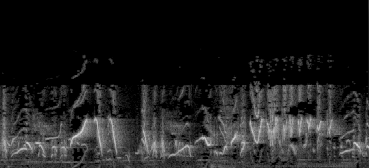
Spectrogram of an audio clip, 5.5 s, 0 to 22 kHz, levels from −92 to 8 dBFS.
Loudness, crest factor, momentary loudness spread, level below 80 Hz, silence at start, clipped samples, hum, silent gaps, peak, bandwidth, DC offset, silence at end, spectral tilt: -20 LUFS; 16 dB; 11 LU; -80 dBFS; 0 s; under 0.1%; none; none; -6 dBFS; 15 kHz; under 0.1%; 0 s; 5 dB/octave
